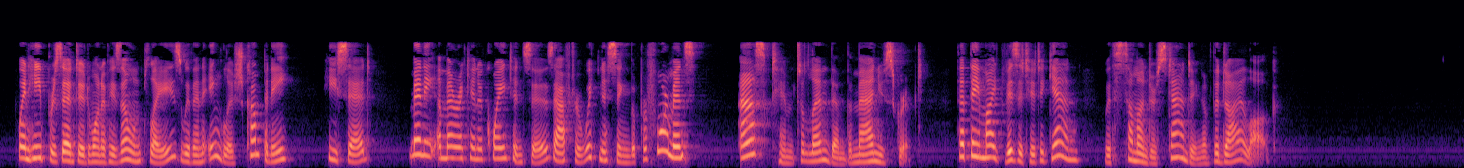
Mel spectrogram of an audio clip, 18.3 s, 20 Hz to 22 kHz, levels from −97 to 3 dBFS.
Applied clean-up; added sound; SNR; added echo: none; none; none; none.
